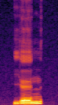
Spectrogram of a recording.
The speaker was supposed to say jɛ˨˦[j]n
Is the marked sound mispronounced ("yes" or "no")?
yes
